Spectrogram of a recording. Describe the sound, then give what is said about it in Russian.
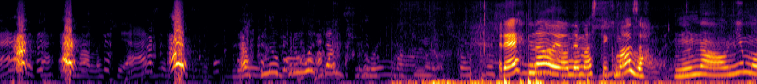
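Tofi, a Welsh springer spaniel trained to find underground fungi, gives three sharp, loud triumphant barks after finding the first truffles, followed by a person speaking steadily over faint background noise. “После изучения территории раздается победный лай Тофи.”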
